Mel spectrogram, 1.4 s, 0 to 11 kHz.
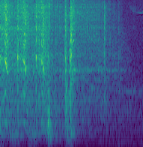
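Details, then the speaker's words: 50cc scooter, 500 miles, new plug, coil, fuel filter, CDI, battery and known-good carb: about five quick starter-cranking bursts, then dies away without catching, even with starting fluid; cranks but won't start, cause unknown. "so here's what it sounds like when I try to start it wait a minute won't start even with starting fluid it won't start I guess I don't know"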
